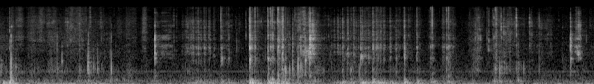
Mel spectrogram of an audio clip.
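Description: A dry, solid brown household soap bar held in the hand is cut with a metal utility blade. The clip is a quick run of crisp, brittle scraping and snapping cuts with bright crackling edges and a low thuddy body, each sound dying away almost at once. Louder crunchy breaks stand out near the middle of the six seconds.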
